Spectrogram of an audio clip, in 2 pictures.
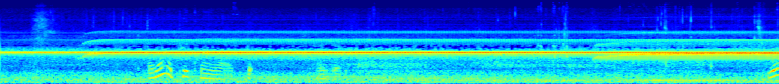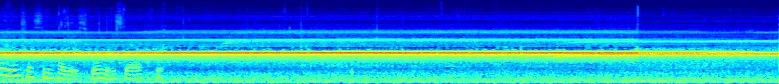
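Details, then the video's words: Frogs calling at night: overlapping long, high, buzzy trills carry on almost without pause for twenty seconds, with bursts of lower, quickly repeated chirps around two and ten seconds in. "Frog night sounds"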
